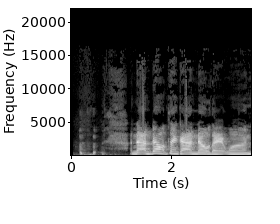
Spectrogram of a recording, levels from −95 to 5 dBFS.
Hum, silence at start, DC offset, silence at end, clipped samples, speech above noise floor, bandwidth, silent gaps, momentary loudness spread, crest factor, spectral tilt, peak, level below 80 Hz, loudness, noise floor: none; 0.15 s; under 0.1%; 0 s; under 0.1%; 27 dB; 13.5 kHz; none; 7 LU; 16 dB; -5.5 dB/octave; -2 dBFS; -56 dBFS; -14 LUFS; -42 dBFS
